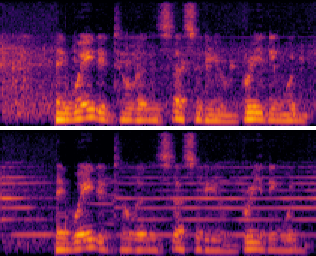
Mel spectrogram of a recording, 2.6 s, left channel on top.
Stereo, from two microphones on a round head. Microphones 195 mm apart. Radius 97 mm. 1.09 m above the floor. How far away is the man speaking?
About 2.5 m.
